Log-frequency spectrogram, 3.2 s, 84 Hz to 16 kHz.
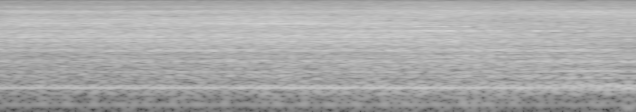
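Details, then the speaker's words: BMW E34 5 Series V8 manual at operating temperature after cooling system refresh with new belts and pulleys: steady smooth idle while turning the wheel, no squeal or ticking, screeching gone, no leaks; normal healthy idle. "Got it up to temp, running smoothly, turning the wheel. No more screeching. Beautiful."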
